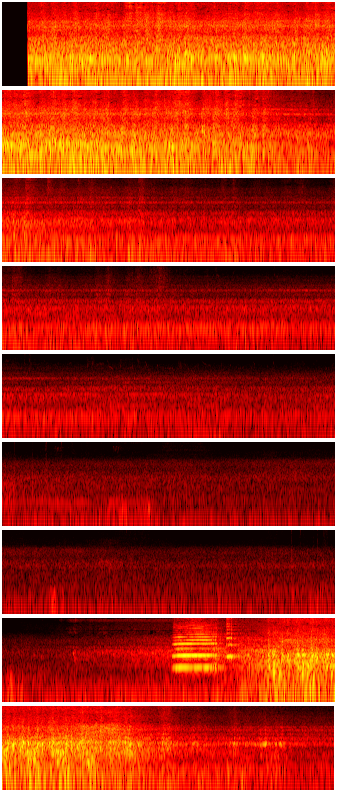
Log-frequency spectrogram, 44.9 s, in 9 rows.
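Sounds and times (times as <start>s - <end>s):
train wheels clattering on rails: 0.4s - 18.2s, 37.5s - 44.5s.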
